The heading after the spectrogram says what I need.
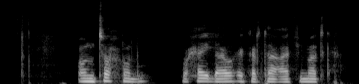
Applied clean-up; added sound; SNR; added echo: neural mask model DeepFilterNet 3.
